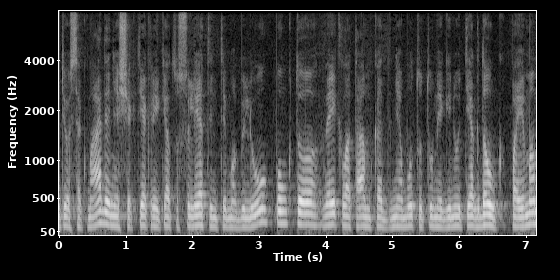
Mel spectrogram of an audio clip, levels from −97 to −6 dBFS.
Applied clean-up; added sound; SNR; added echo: none; none; none; none.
